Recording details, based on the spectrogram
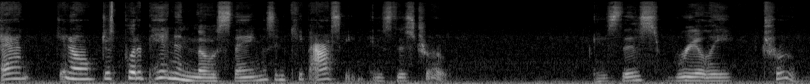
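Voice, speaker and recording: A woman at a fairly high pitch, very slow, with long, frequent pauses, very wide pitch swings and audible room echo. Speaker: spiritual business coach. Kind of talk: online coaching talk. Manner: casual, filler-heavy.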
